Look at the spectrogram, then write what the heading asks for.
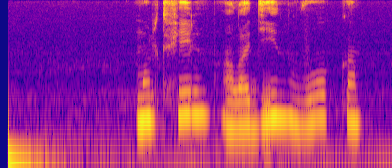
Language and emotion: Russian, sad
